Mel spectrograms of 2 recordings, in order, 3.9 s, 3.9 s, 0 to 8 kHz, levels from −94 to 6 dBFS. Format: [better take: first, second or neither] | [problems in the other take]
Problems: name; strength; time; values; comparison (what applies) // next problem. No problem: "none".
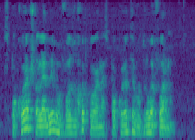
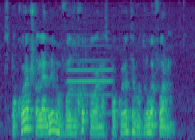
first | background sound (Wind instrument, woodwind instrument); 13 dB below the speech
